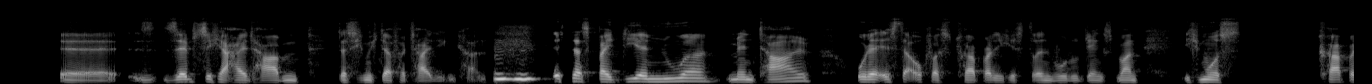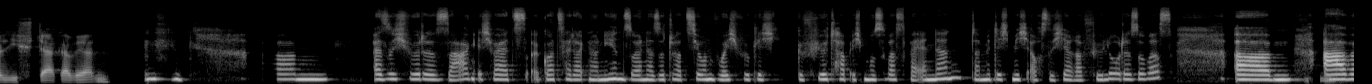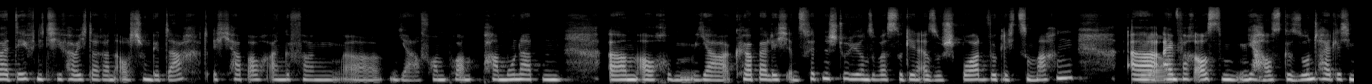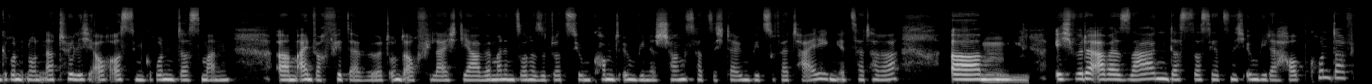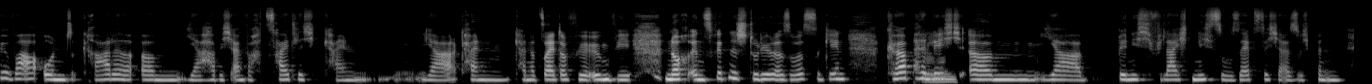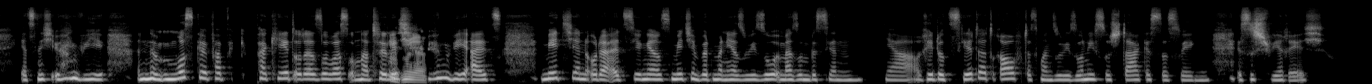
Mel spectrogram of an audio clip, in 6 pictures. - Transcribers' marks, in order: laughing while speaking: "irgendwie 'n, ähm"; laughing while speaking: "Hm, ja"
- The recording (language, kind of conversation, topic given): German, podcast, Was hilft dir, aus der Komfortzone rauszugehen?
